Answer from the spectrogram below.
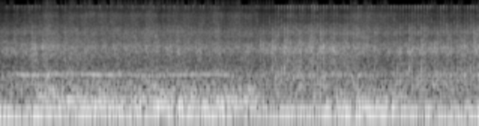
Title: Стук в двигателе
